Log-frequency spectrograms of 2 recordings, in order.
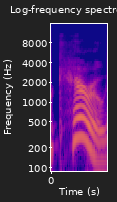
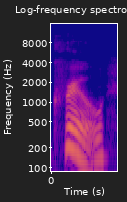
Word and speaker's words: Crew: Madame Pascal pronounced it as if it were Carew instead of Crew, but that might be merely a matter of pronunciation.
